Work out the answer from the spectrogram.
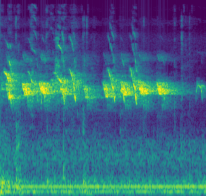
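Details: Chicks chirping: a continuous stream of shrill, short descending peeps from several young birds, backed by a low constant hum.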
